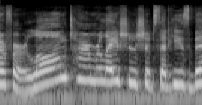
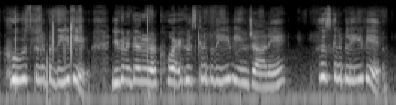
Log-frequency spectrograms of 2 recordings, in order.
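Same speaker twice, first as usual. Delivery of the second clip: higher, sneering imitation of a taunt; mock ex-wife taunting her husband, higher and sneering; mocking Amber Heard; 5 semitones higher, faster than usual. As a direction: throw it at him like a dare. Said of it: "You sat up there and said to this man".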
